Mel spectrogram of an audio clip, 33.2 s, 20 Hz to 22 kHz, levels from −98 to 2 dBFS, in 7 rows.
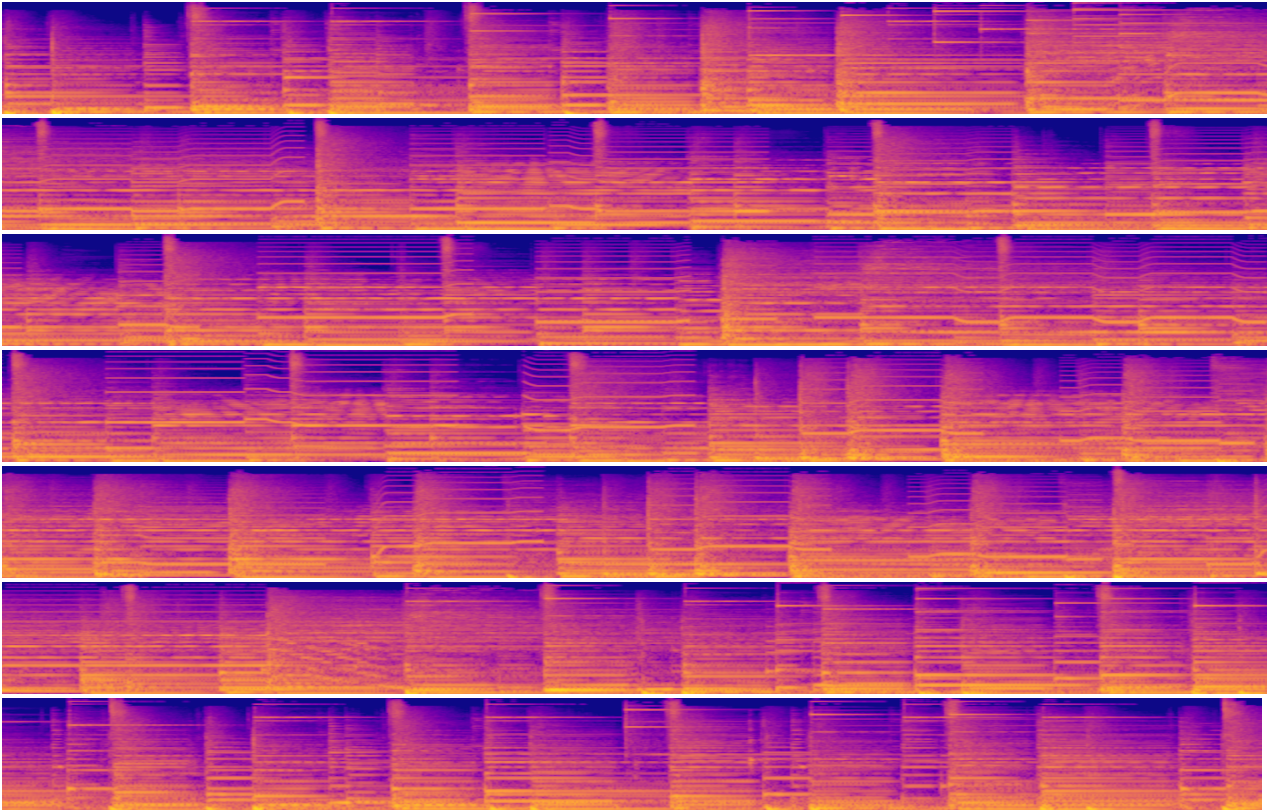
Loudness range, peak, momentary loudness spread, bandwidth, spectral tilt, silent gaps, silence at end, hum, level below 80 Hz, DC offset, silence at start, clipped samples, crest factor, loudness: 3 LU; 0 dBFS; 4 LU; over 20 kHz; -5 dB/octave; none; 0 s; none; -26 dBFS; under 0.1%; 0 s; under 0.1%; 18 dB; -19 LUFS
